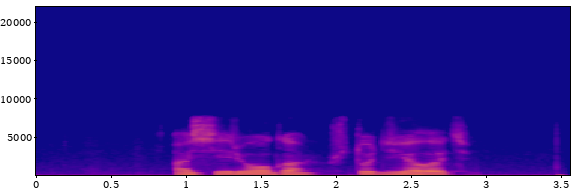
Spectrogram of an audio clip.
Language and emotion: Russian, neutral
